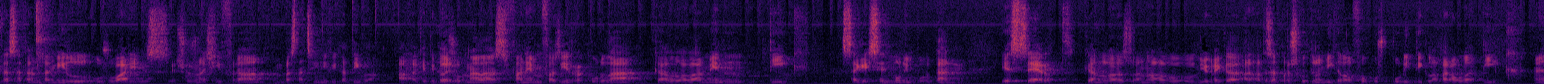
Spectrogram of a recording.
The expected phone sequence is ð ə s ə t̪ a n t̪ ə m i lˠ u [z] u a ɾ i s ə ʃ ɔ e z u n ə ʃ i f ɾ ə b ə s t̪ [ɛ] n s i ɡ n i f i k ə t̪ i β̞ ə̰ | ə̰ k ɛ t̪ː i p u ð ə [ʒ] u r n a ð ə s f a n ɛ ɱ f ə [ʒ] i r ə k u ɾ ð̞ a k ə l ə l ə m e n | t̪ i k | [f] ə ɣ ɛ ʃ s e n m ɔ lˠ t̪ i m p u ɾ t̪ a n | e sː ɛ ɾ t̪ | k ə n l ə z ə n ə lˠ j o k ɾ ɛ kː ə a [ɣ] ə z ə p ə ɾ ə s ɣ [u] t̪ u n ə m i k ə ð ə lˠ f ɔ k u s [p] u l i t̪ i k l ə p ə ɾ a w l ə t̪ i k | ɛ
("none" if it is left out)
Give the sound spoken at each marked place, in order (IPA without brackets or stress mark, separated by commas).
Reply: z, a, ʒ, z, s, ð, u, p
